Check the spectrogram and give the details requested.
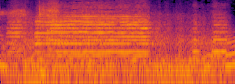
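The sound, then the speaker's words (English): A loud, sustained truck horn blares for a couple of seconds over the rumble of a truck going by, dominating the scene. “It's a truck going by.”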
